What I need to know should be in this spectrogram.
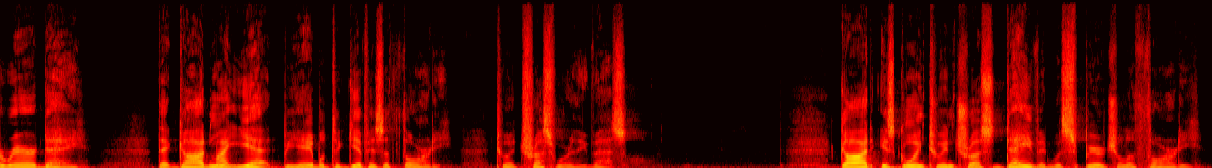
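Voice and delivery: ordinary delivery

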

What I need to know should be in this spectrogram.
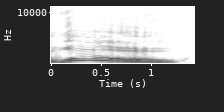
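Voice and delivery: slow drawn-out "whoa" like braking. Shown as a demonstration. Preacher slowing Israel down with a drawn-out whoa. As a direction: pull up on "whoa". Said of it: "like a speed bump".

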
